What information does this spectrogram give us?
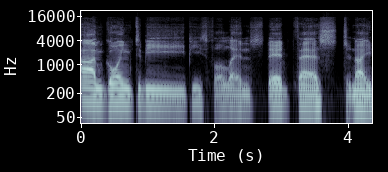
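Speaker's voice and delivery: very slow, drawn-out delivery, lingering on each word. Mocking the other speaker's way of talking: imitating very slow speech. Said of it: "you take ten minutes to say half a sentence".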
